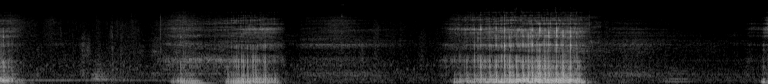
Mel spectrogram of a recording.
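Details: Loud, harsh rattling snores on the breath from a snoring-contest entrant, each lasting about a second, with quieter breathing between them.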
